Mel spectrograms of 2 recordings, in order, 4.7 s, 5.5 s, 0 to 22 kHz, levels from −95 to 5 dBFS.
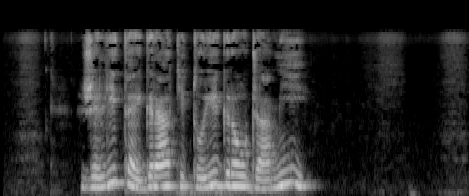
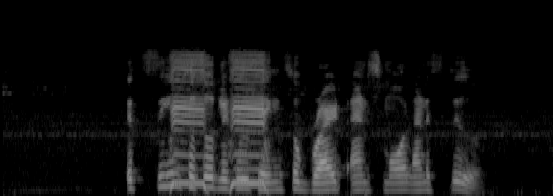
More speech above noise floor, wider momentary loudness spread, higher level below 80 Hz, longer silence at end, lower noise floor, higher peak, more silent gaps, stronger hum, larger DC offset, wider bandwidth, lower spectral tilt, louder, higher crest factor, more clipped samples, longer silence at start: first, 49 dB vs 37 dB; second, 7 LU vs 13 LU; first, -64 dBFS vs -88 dBFS; first, 1.6 s vs 0.75 s; second, -72 dBFS vs -82 dBFS; first, -8 dBFS vs -28 dBFS; neither; neither; neither; first, 11.5 kHz vs 8.2 kHz; about the same, -4 dB/octave vs -3.5 dB/octave; first, -23 LUFS vs -45 LUFS; about the same, 18 dB vs 20 dB; neither; second, 0.8 s vs 1.25 s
